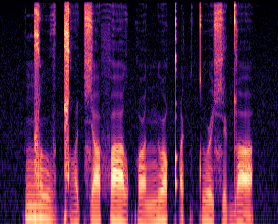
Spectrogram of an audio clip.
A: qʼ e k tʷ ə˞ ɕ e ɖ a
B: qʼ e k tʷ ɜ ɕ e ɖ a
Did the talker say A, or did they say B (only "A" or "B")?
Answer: A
